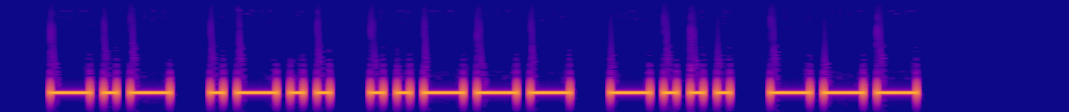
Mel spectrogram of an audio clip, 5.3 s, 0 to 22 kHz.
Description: Morse code, heard as a keyed tone, about 17 wpm, 700 Hz. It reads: KL2BO
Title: Speed Racing - USA 2x2 Call Signs 15wpm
